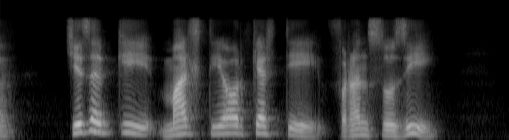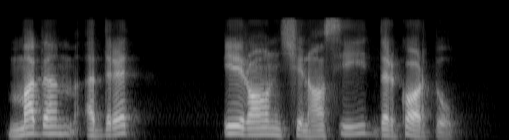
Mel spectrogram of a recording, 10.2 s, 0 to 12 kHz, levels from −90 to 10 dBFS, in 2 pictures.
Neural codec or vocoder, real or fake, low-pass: codec, 16 kHz, about 1 kbps, DyCAST, with the encoder's durations; fake; 7.2 kHz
